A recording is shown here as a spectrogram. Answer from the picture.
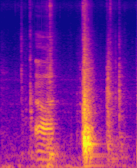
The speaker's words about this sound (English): I'm gonna open the case.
